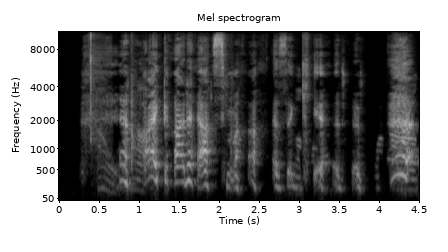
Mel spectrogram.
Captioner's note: laughs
